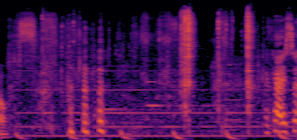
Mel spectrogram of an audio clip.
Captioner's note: chuckles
